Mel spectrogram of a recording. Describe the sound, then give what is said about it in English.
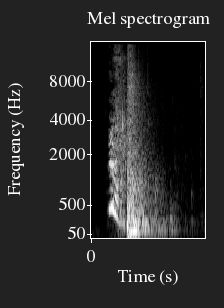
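A door being kicked down: two heavy thuds in quick succession, the second one a loud booming crash that rattles and fades out over about a second. No voices. “I'm kicking this fucking door down, pal.”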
